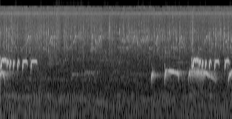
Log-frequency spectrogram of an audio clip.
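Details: Local zebra dove, called perkutut lokal, singing against a decoy spotted dove: a bright rising note then a quick string of short clipped coos, with the lower, longer coos of the spotted dove between them.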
